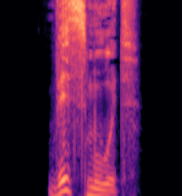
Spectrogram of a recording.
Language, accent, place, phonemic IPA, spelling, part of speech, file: German, Germany, Berlin, /ˈvɪsmuːt/, Wismut, noun, De-Wismut.ogg
- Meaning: alternative form of Bismut: bismuth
